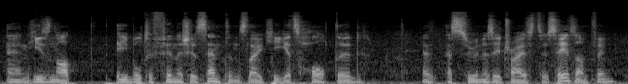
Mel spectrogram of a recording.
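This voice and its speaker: A low-pitched man whose first language is not English talks casually to his viewers, rambling through a personal story and stopping to reword himself. A faint hum of room ambience sits under his voice. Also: normal speed, low-quality recording. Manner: rambling, self-correcting, animated retelling. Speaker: vlogger. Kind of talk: casual monologue to camera.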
